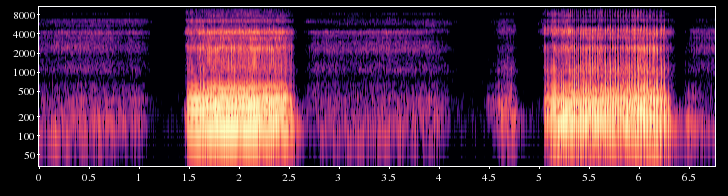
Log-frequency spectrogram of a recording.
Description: snoring indian man / man sleepling / ASMR / sound therapy / sleep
